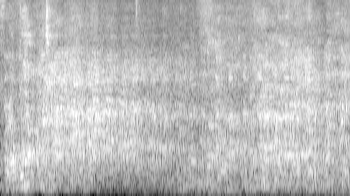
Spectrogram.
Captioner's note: audience laughing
